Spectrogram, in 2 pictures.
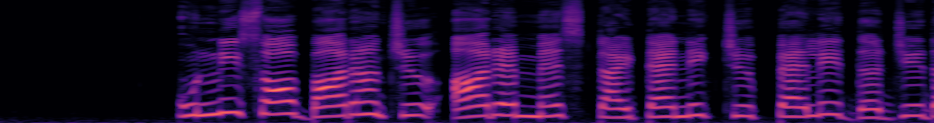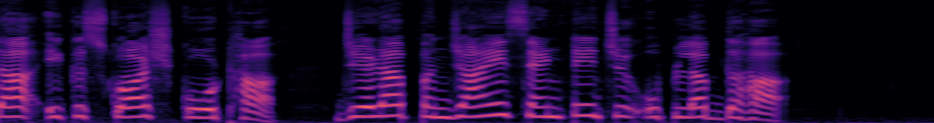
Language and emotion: Dogri, neutral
